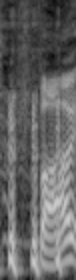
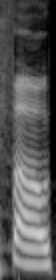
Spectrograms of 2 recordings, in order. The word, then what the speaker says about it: pho: Especially ones that, you know, imply that pho rhymes with show. Or that it's pho. Yeah. – Oh, yeah. That is my biggest pet peeve. It's pho. It's not pho.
